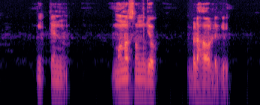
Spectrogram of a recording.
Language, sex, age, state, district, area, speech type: Santali, male, 30-45, West Bengal, Birbhum, rural, spontaneous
